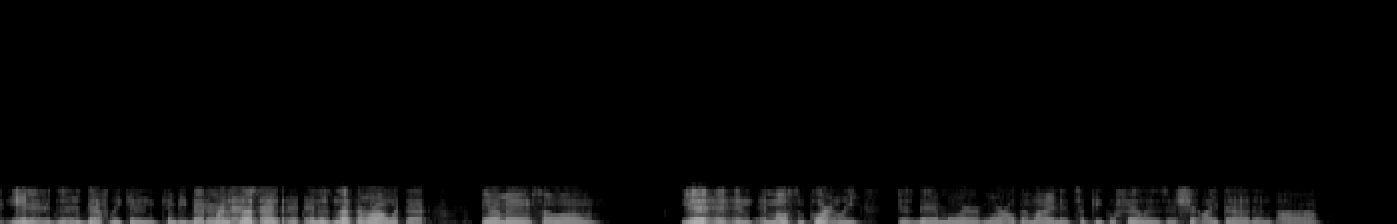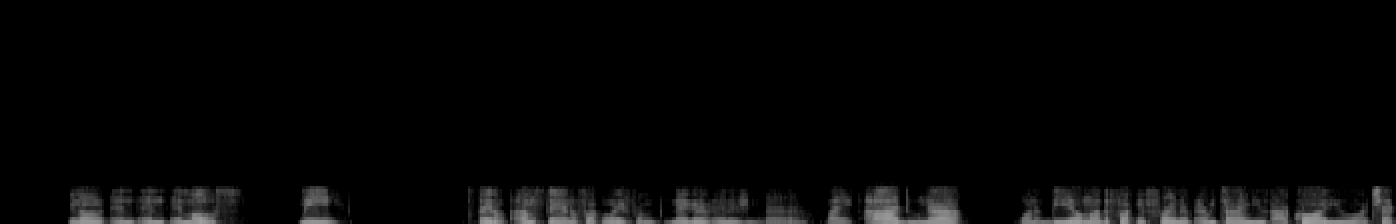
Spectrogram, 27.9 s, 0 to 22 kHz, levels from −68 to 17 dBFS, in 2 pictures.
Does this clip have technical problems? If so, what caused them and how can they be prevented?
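Yes. The clip has two problems: a narrowband Bluetooth CVSD headset codec across the whole clip, and two brief unconcealed Bluetooth headset packet losses.

The Bluetooth CVSD headset codec limits the audio to roughly 150 Hz to 3.5 kHz, so the speech sounds thin and boxed-in. CVSD encodes each sample as a single up-or-down bit and adapts its step size. Fast, loud changes outrun that step, which leaves a plainly audible granular, gritty texture on the speech. The sound fits a 64 kbps CVSD link. Prevention: negotiate a wideband headset mode such as mSBC or LC3, or record through a wired microphone.

Unconcealed Bluetooth headset packet loss leaves two short holes, at 2.30 s and at 21.97 s. The second comes just after "away from negative energy". Each gap is about 7.5 ms, which matches a single lost voice packet between headset and phone. Nothing was interpolated over the missing audio, so silence or an idle pattern fills it, and the edges cut in and out abruptly. 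Prevention: reduce radio interference and distance, and enable packet-loss concealment in the receiving stack.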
